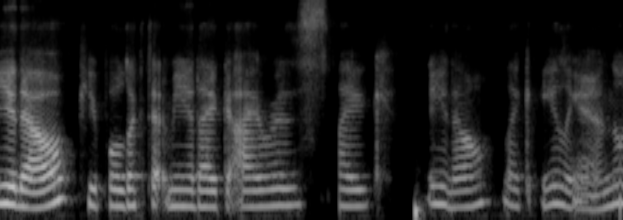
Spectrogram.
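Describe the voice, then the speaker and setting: Speaking at a fairly slow pace in a Japanese accent, a woman keeps her intonation fairly even. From Japan (Kyoto), moved to Tennessee at twelve. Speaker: pianist. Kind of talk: casual interview chat.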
